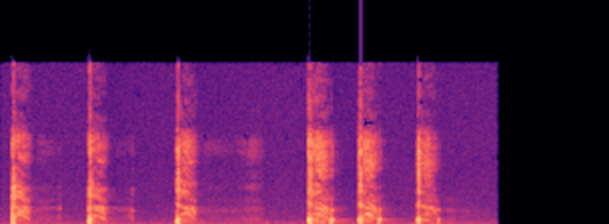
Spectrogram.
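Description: A person coughing in six separate coughs: three about a second apart, then after a pause three in quicker succession. The sound cuts off suddenly about five seconds in.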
